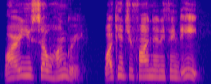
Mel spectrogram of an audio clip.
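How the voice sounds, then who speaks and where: A man's voice: high-pitched, quick pace, pushed and bright, no room sound, pitched above the performer's own voice. Guy doing a sweet helpful girl giraffe for a kids story, caring, kinda lo-fi. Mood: concerned. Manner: caring, questioning storybook delivery. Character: kind, smart female giraffe eager to help. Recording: dull lo-fi recording.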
